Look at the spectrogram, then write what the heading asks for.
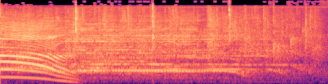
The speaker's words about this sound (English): I said, receive it. And give Jesus a clap and a shout.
